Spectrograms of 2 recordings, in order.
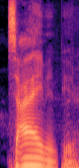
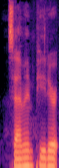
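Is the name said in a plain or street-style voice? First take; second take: street-style; plain. First: It is said in an exaggerated street-style voice. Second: It is said in a plain reading voice.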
